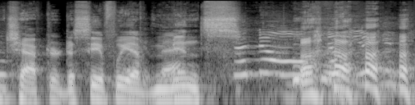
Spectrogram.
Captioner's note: laughing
